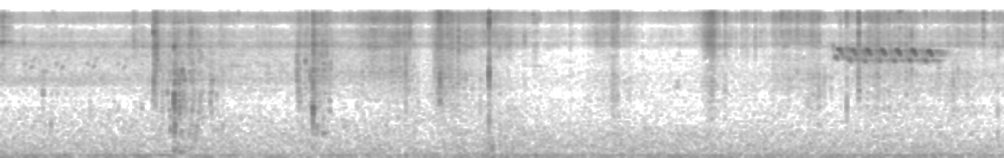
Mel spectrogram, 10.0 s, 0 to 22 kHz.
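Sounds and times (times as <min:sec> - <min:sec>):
fish splashing at water surface: 0:01.4 - 0:02.3.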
